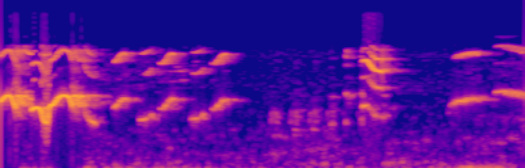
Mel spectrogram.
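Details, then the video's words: Sooty babbler from Vietnam singing loud, slurred whistled phrases with a swooping opening, then a quick run of short rising notes, a brief pause, and a sharp downward-sliding whistle before more steady high notes. "Singing Sooty babbler . The best bird song."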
